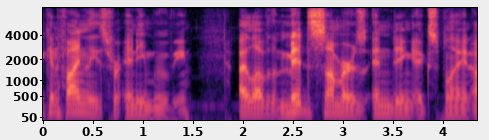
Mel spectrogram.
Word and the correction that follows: Midsommar: Oh, I'm sorry, I've said that wrong. Midsommar's ending explained.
